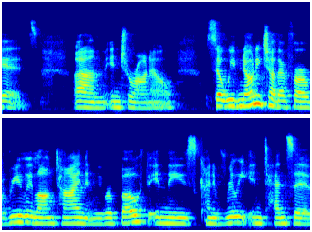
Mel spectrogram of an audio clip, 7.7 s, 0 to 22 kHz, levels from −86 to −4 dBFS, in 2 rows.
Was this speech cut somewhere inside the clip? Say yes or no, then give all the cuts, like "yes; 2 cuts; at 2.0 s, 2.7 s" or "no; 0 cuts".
no; 0 cuts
